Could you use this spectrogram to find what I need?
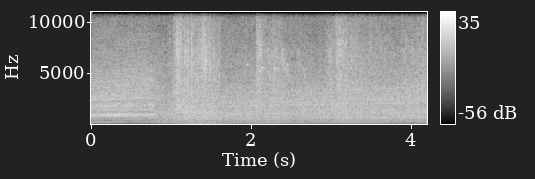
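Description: A car crashes through bushes with a rustling crunch.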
